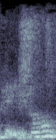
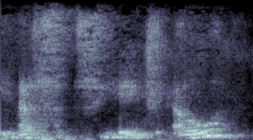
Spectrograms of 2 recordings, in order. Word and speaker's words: Poeschl: Paschal, it's Poeschl.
